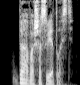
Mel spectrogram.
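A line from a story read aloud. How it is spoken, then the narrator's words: Mumbling. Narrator (Russian): промямлила я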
